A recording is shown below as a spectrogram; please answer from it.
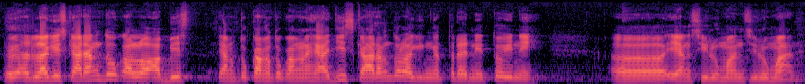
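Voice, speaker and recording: A young man doing a loud, animated, slangy stand-up comedy set on stage. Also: high voice, quick pace, background noise. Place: stage before a studio audience. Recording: live stage with crowd. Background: audience laughter.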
